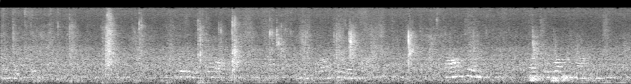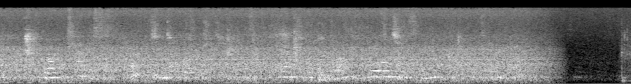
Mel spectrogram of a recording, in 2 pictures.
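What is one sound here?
A young woman reads lines aloud into a microphone, heard faintly over a hum.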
